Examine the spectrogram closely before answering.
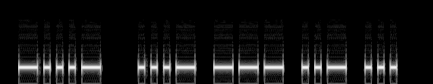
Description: Morse code, heard as a keyed tone, about 19 wpm, 800 Hz. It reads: <BT> VOUS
